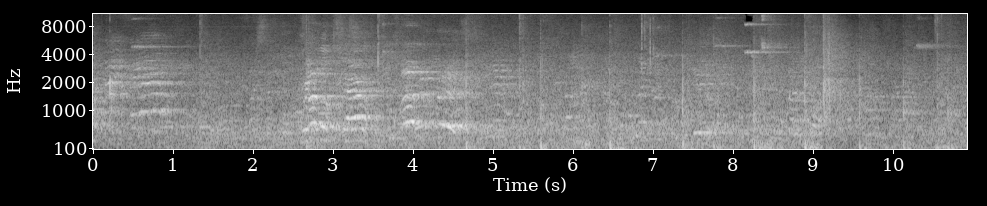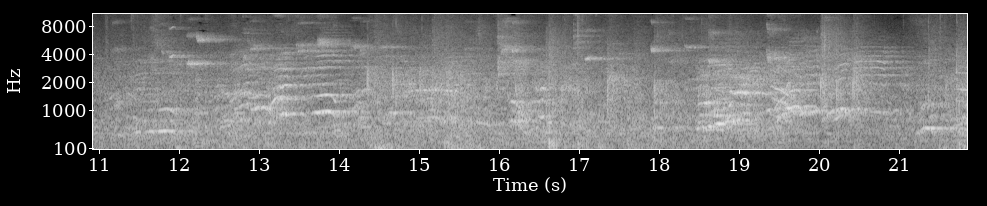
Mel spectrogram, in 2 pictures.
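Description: Basketball bouncing on a hardwood gym floor, with unclear voices of players and spectators echoing through the hall.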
